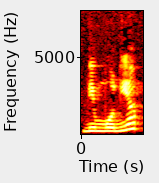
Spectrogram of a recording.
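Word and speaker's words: pneumonia: लेकिन निमोनिया पी से start होता है। तो पी से स्टार्ट होता है। ये लोगों को नहीं पता होता है क्योंकि पी साइलेंट होता है।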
